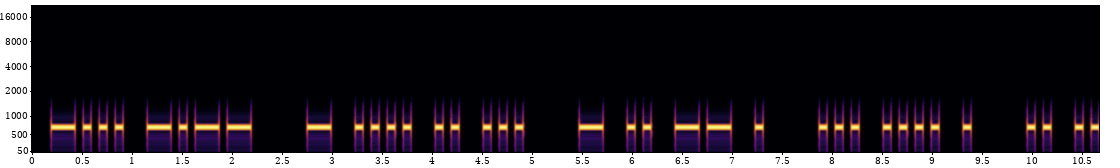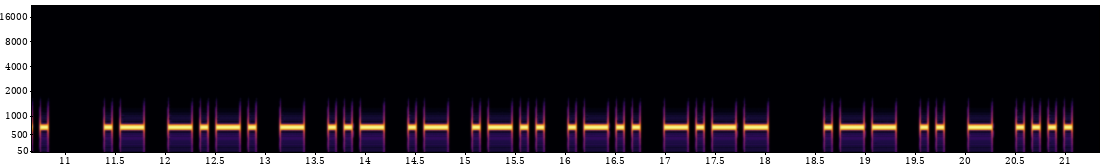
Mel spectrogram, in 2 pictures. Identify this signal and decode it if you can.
Morse code, heard as a keyed tone, about 15 wpm, 700 Hz. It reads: BY THIS TIME SHE IS ACTUALLY WITH
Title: Sentences from Top 700 Words 15wpm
